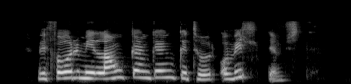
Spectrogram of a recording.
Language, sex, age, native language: Icelandic, female, 12, Icelandic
